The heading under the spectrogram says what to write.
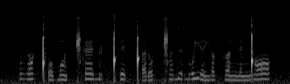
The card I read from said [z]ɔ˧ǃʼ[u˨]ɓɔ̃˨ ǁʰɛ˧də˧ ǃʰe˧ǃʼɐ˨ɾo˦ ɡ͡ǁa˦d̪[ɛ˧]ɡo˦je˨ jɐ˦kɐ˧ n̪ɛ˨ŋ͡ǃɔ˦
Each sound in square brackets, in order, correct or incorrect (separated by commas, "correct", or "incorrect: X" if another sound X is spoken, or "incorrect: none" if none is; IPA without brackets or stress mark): correct, incorrect: o˨, correct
